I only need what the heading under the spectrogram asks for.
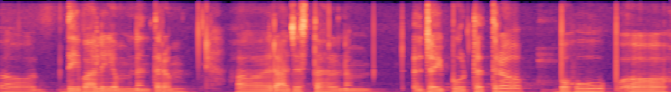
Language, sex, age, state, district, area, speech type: Sanskrit, female, 18-30, Karnataka, Dharwad, urban, spontaneous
